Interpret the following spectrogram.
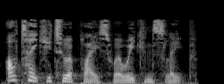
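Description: A cheeky young street boy from a storybook, voiced by a man, with a husky edge. He talks in lively swings, eager and wheedling. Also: on the low side, a little fast, dry recording, pitched below the performer's own voice, full character voice. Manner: eager, pleading, persuasive.

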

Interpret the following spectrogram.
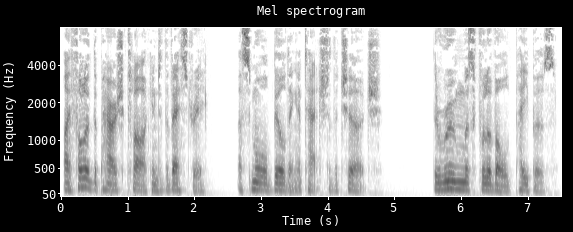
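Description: Low, husky male actor as earnest gentleman narrator. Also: normal speed, no echo. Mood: measured narration. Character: earnest, determined young gentleman narrator of Victorian mystery. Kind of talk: scripted first-person audiobook narration.

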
